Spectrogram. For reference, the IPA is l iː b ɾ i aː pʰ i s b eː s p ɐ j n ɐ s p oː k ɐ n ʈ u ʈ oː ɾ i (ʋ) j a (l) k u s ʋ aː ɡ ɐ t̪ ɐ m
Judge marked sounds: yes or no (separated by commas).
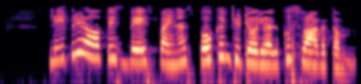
no, yes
